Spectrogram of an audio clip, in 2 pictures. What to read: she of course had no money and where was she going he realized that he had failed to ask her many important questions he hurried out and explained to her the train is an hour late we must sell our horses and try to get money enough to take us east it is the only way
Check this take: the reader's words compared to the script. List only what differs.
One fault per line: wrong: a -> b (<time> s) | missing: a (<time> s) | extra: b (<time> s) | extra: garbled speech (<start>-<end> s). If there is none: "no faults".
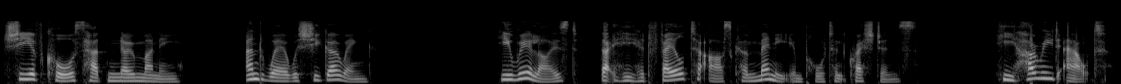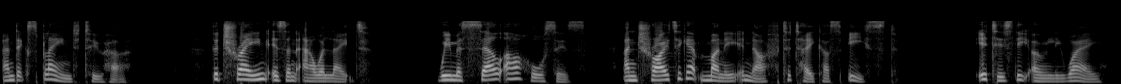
no faults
